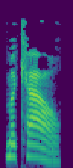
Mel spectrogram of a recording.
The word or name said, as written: macau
